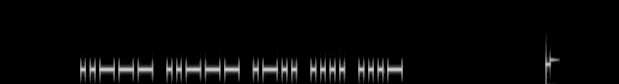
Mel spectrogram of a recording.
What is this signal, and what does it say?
Morse code, heard as a keyed tone, about 25 wpm, 700 Hz. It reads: 22LHV
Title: Code Groups - 5 Letter:Numbers - 25wpm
